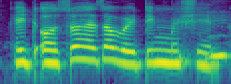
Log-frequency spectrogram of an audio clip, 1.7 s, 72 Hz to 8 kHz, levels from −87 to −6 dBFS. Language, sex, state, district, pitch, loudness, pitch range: English, female, Assam, Kamrup Metropolitan, 240 Hz, -14 LUFS, 225-250 Hz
